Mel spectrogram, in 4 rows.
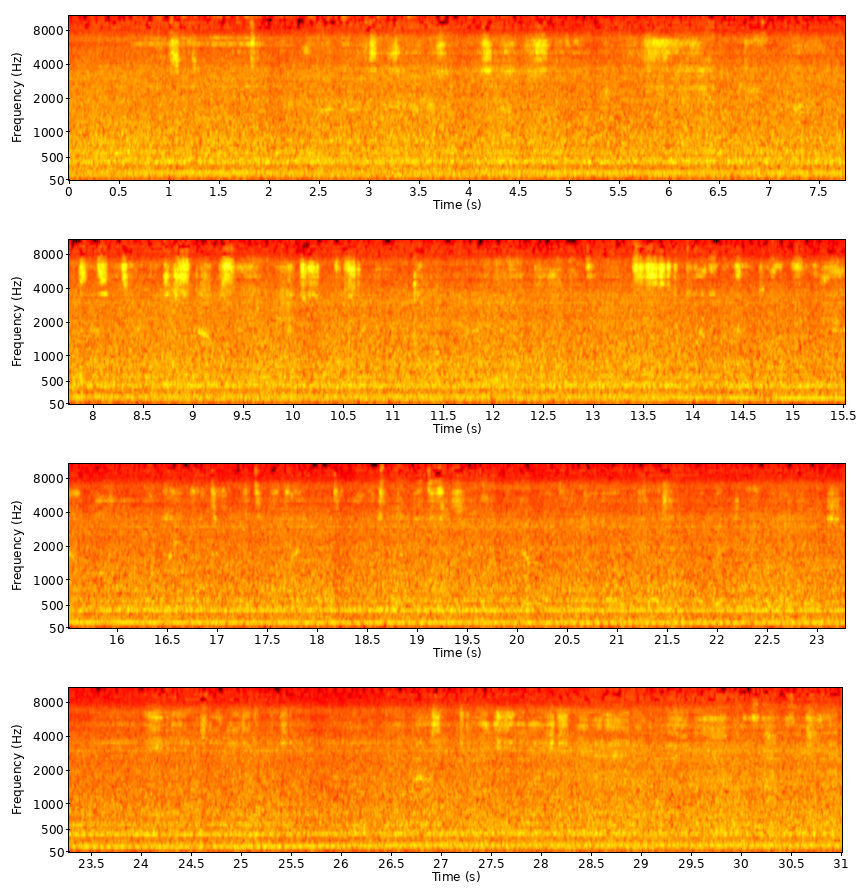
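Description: Steady in-cabin noise of a Hawker Beechcraft 400XP business jet in cruise, from its twin rear-mounted turbofans and the rush of air: a constant roar with a steady hum that drops a little in pitch about halfway through and rises back near the end.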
